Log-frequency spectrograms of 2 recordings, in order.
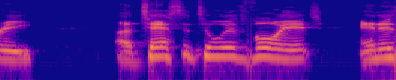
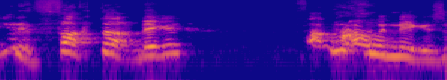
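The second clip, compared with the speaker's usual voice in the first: usual speaking voice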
